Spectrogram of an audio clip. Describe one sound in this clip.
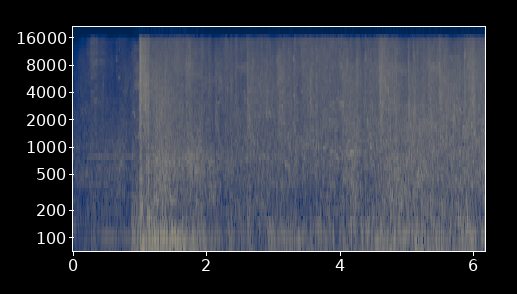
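Magic blasts whoosh and crackle in a fight.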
